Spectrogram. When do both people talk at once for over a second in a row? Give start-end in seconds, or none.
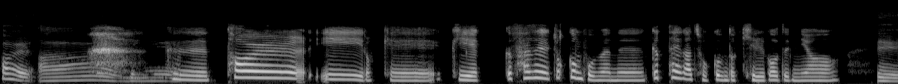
none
